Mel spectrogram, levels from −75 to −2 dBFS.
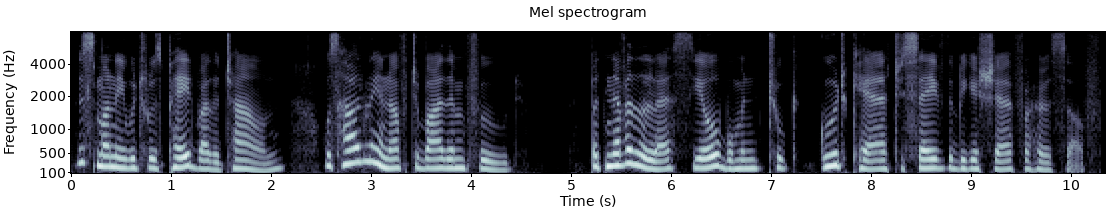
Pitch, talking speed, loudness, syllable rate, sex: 195 Hz, 175 wpm, -19 LUFS, 4.5 syllables/s, female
